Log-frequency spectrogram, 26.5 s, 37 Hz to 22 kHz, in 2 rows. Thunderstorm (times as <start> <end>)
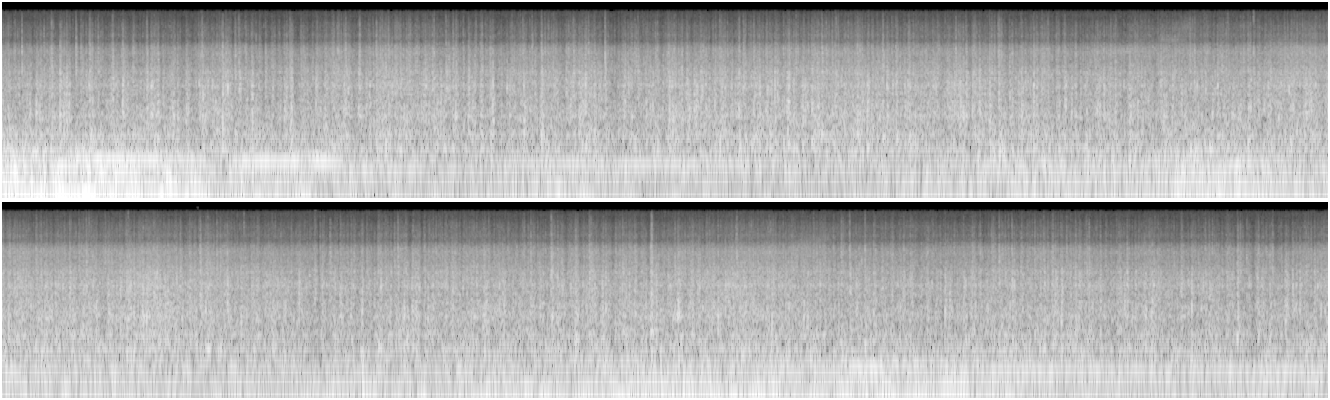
0.0 6.0, 9.3 16.5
